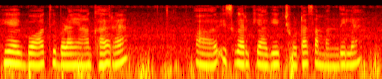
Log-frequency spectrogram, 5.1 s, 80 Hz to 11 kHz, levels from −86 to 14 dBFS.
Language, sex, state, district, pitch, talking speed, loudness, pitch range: Hindi, female, Bihar, Kaimur, 205 Hz, 210 wpm, -16 LUFS, 195-215 Hz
